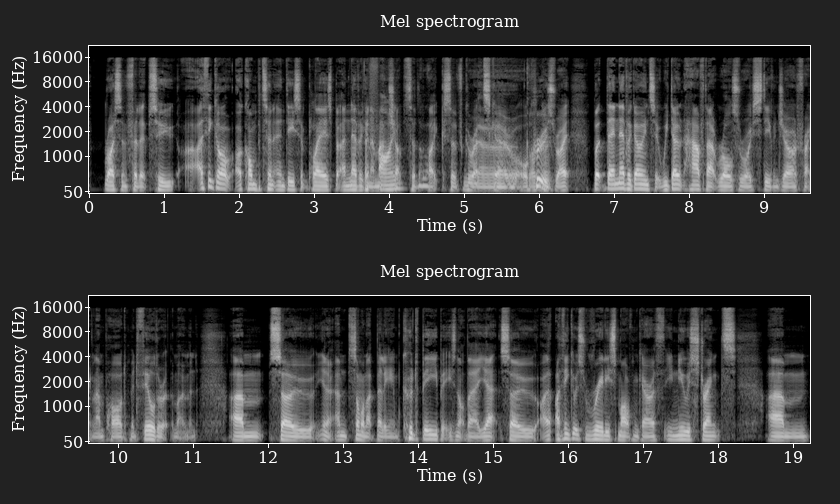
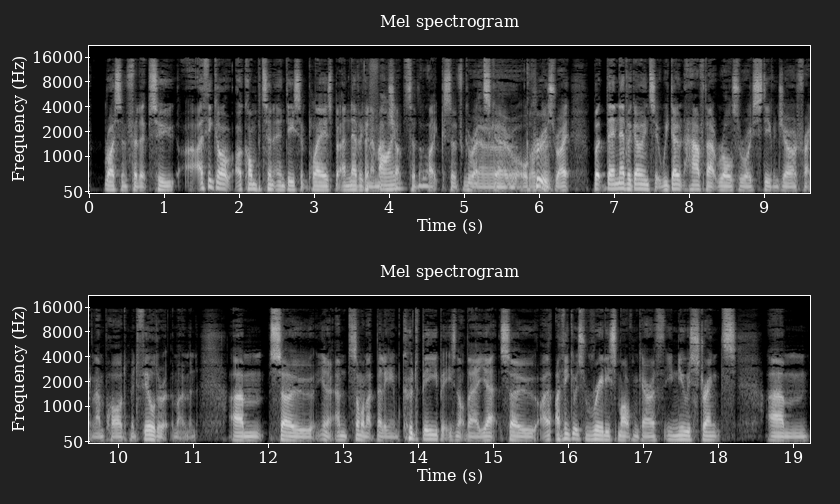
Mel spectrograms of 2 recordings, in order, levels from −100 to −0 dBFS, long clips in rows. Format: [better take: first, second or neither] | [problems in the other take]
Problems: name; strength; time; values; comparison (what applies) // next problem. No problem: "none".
first | garbled, watery; slightly; nothing above 15.5 kHz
